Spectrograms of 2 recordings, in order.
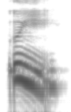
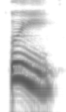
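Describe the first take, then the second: The two takes are said the same way.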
